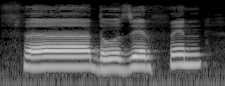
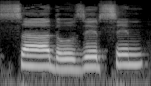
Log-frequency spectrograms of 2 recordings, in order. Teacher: ثا نرم حرف ہے، اس میں سیٹی کی آواز نہیں آنی چاہیے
